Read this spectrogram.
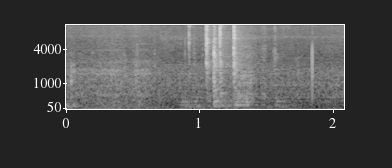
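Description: A ratchet wrench clicks rapidly.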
